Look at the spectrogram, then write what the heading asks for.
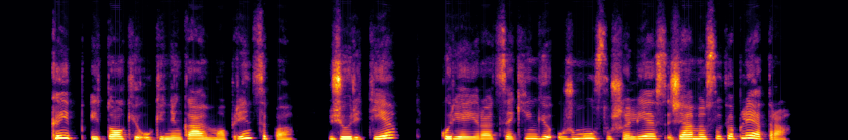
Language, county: Lithuanian, Utena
